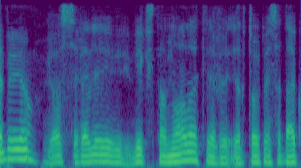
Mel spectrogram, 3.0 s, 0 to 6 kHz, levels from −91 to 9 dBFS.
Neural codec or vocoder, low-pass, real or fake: codec, 16 kHz in and 24 kHz out, 1.1 kbps, FireRedTTS-2 codec; 5.4 kHz; fake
